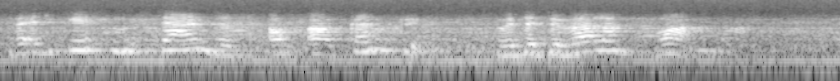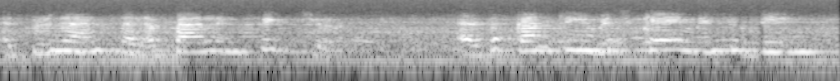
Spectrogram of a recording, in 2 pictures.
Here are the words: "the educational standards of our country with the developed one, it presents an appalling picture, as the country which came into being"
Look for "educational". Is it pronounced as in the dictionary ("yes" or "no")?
no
